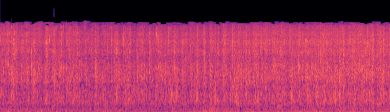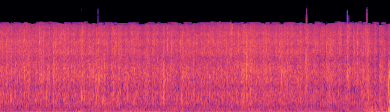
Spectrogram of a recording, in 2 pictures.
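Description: A large choir imitating rain with body percussion: many people snapping fingers and patting their hands together in a dense, even patter of tiny clicks that swells slowly, like a rain shower building.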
